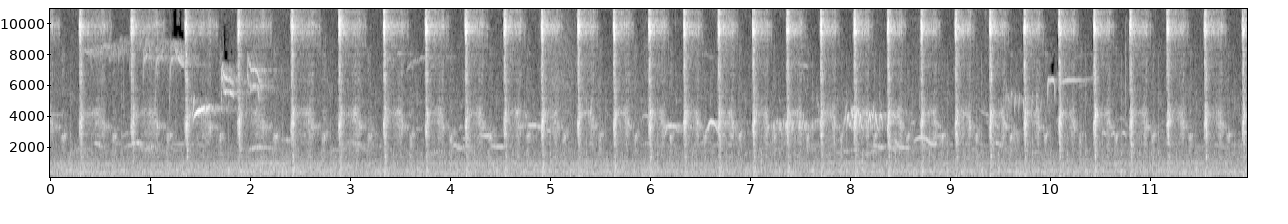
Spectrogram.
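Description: Small Wig-Wag model engine running slowly, just short of stalling under the load of a Baker fan, its exhaust and valve gear beating in an even ticking rhythm of about three beats a second.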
